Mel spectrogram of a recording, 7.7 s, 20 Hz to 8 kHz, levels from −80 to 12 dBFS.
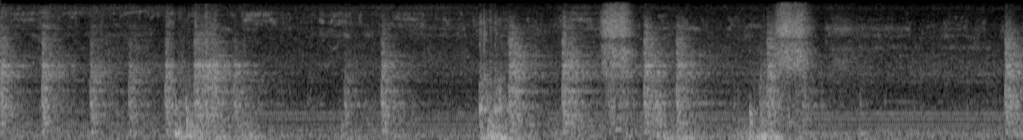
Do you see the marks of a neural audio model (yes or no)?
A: no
